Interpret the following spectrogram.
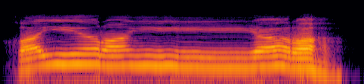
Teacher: جب وقف کریں گے تو ہا کے اوپر جو الٹا پیش ہے اس کو سائلنٹ کر دیا جائے گا اور ہا کی آواز کو آدھا پڑھا جائے گا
